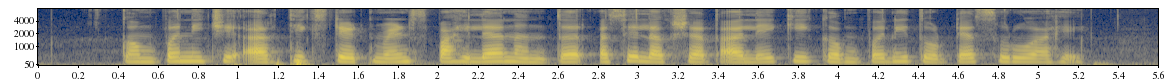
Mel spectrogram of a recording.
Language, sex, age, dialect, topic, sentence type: Marathi, female, 31-35, Standard Marathi, banking, statement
